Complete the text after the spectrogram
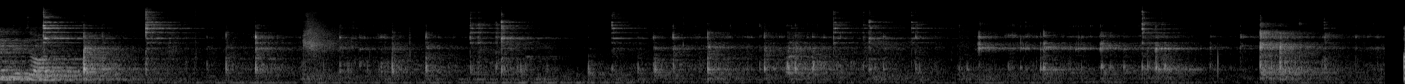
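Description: Glassware clinks lightly.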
